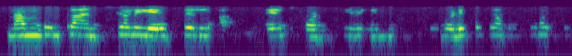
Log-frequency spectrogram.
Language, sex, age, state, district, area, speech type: Kannada, female, 18-30, Karnataka, Gulbarga, rural, conversation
